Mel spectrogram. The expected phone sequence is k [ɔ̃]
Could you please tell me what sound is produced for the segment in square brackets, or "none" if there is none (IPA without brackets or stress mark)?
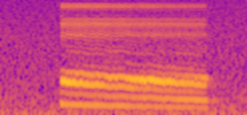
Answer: ɔ̃ː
